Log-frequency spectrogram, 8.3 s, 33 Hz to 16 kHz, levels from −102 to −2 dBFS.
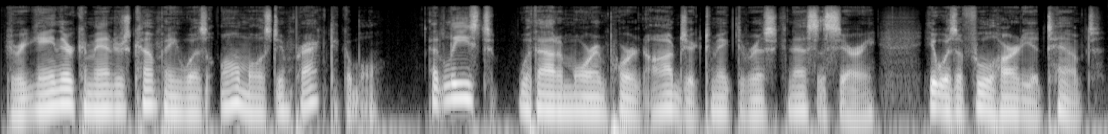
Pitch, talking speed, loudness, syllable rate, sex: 100 Hz, 180 wpm, -19 LUFS, 6.1 syllables/s, male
